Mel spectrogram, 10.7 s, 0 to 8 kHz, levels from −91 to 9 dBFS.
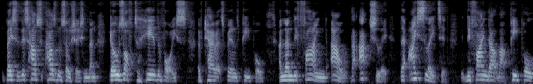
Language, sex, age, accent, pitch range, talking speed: English, male, 40-59, British, 125-175 Hz, 170 wpm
